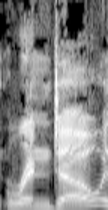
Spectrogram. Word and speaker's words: Rindeau: His name is Vincent Rindeau. Is that how we pronounce it? – Yeah, it's a French name, R-I-N-D-E-A-U or something like that.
